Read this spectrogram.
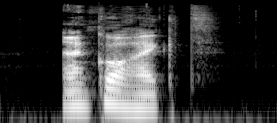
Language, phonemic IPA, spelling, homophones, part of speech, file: French, /ɛ̃.kɔ.ʁɛkt/, incorrect, incorrecte / incorrects / incorrectes, adjective, Fr-incorrect.ogg
- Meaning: 1. incorrect (not correct) 2. poorly made; made clumsily or carelessly; defective; shoddy, sloppy 3. incorrect (socially unacceptable); rude, impolite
